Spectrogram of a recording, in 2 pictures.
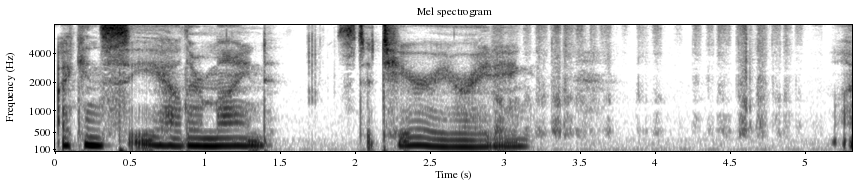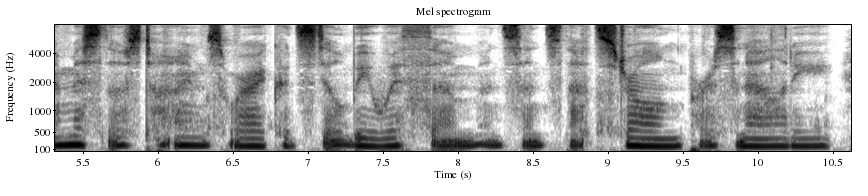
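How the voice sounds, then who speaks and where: A woman playing an anguished, lovelorn mage in an ASMR audio roleplay, speaking her journal entries in a soft, breathy, halting and mournful voice. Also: on the low side, heavily acted. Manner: hushed, halting, mournful, intimate. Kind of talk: slow dramatic monologue, ASMR audio roleplay.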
